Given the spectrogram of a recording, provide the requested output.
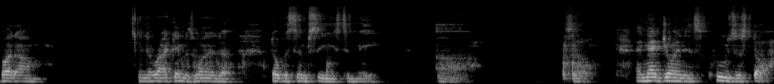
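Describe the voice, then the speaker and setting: A somewhat breathy man with an American accent and fairly high pitch, at a moderate pace. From US South, Atlanta, Georgia. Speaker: music producer. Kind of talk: casual livestream talk. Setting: live stream.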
